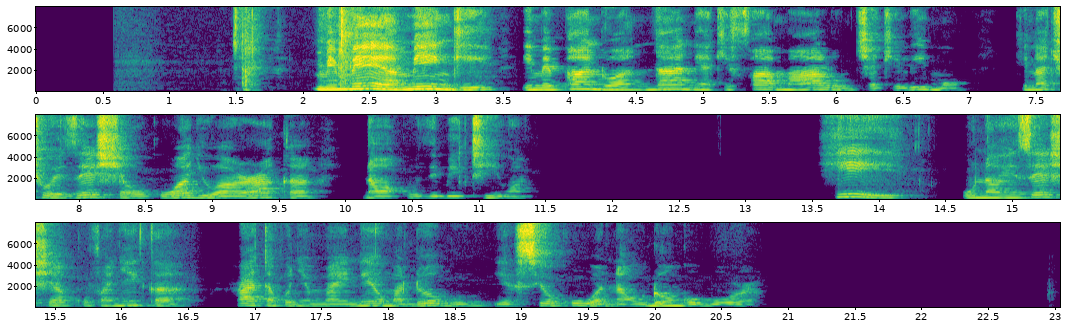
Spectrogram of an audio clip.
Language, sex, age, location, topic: Swahili, female, 25-35, Dar es Salaam, agriculture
